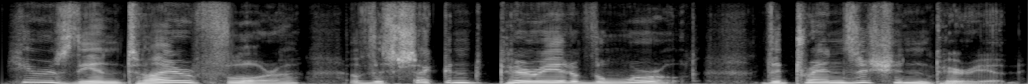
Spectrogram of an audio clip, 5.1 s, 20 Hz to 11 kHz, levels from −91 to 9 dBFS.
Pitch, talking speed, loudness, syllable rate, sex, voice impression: 185 Hz, 165 wpm, -17 LUFS, 5.4 syllables/s, male, very masculine, old, very thick, slightly tensed, slightly powerful, slightly dark, soft, muffled, fluent, raspy, cool, intellectual, slightly refreshing, sincere, calm, friendly, reassuring, very unique, slightly elegant, very wild, lively, slightly strict, intense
